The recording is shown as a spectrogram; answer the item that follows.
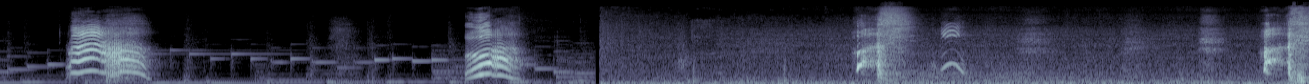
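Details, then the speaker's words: Sneezing, with the person saying it was their mom sneezing: two clear high-pitched sneezes over soft background music, then a few sharper sneeze-like bursts in a noisier room. "did you guys hear that that was my mom sneezing"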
